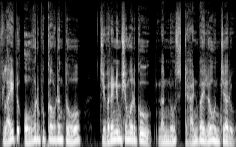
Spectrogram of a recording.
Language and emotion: Telugu, fearful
